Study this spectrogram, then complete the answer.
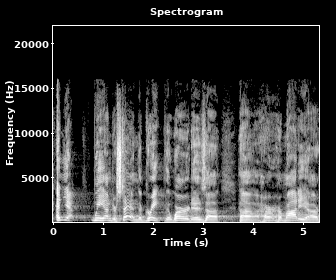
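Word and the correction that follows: Hamartia (ἁμαρτία): or something like that. Hamartia, that's it.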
